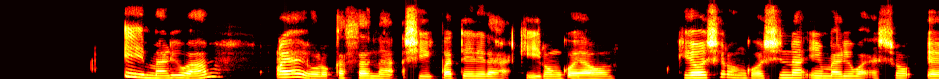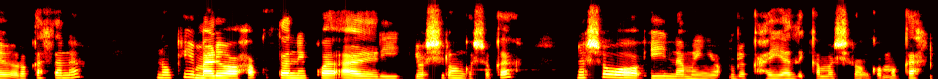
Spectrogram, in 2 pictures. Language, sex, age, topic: Oshiwambo, female, 18-24, finance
